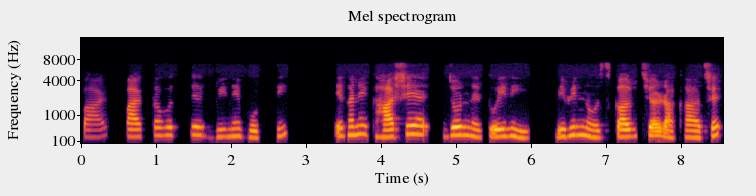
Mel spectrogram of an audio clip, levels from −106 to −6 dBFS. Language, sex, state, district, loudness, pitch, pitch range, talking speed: Bengali, female, West Bengal, Kolkata, -27 LUFS, 220 Hz, 205-250 Hz, 105 wpm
